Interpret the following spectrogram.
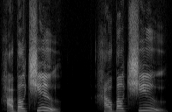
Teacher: So you get ch. T plus ya become ch.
